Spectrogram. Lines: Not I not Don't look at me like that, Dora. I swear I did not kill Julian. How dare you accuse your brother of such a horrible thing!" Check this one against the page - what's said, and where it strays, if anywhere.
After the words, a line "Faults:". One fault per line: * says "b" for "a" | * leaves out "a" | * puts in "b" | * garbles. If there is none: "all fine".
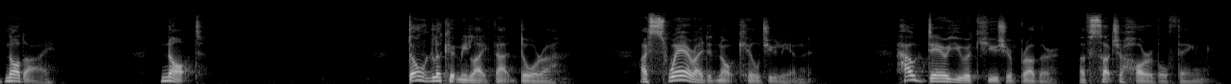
Not I not Don't look at me like that, Dora. I swear I did not kill Julian. How dare you accuse your brother of such a horrible thing!"
Faults:
all fine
